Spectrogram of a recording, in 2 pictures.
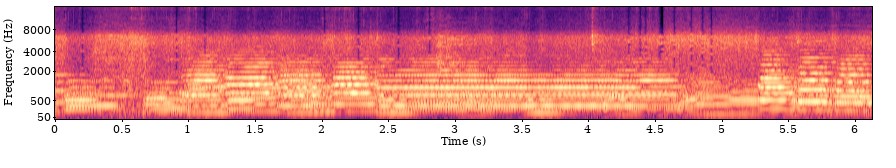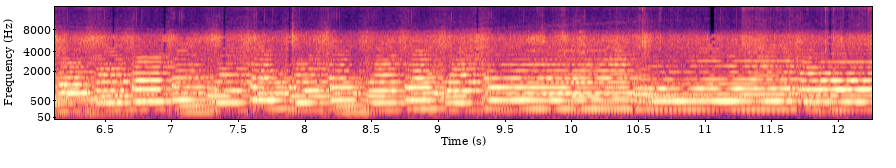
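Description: Brass quintet of two trumpets, French horn, trombone and low brass playing a chordal arrangement together, with a brief break about half a second in before the ensemble carries on.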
